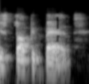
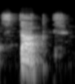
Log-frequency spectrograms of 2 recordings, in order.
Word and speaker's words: stopped: Nada de stop pad. É stopped.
